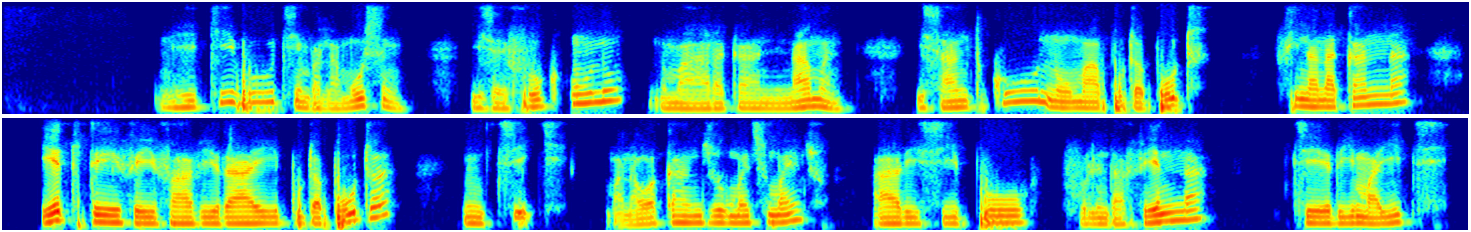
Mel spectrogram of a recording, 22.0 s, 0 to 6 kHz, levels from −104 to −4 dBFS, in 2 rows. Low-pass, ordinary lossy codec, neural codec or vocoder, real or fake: 5.4 kHz; Opus, 32 kbps; none; real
